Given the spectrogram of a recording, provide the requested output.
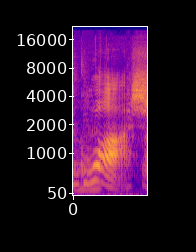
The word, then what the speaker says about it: gouache: Guache, I think. Okay. There might even be an O in there somewhere. Oh, gouache. But it's gouache.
